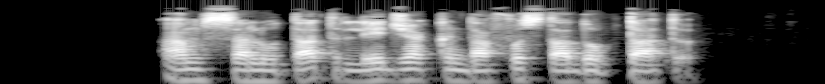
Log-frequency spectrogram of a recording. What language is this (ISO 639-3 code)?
ron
